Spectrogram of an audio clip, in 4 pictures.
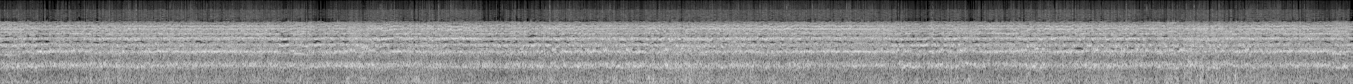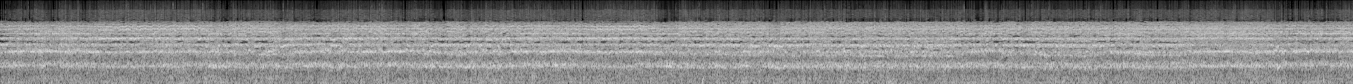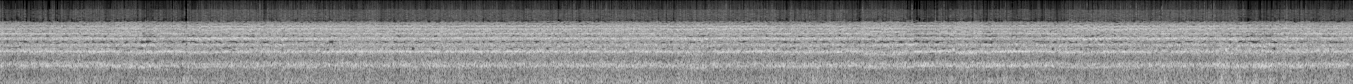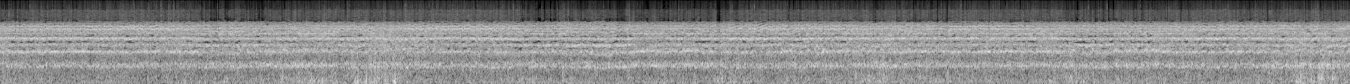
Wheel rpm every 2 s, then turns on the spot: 220, 230, 220, 230, 230, 230, 230, 230, 220, 230, 210, 210, 210, 230, 230, 230, 230, 230, 230, 230, 220, 230, 210, 220, 230, 230, 230.
none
